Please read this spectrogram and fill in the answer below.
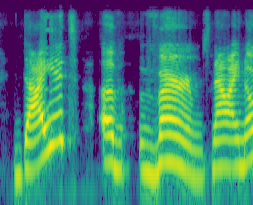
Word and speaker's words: Worms: funny name diet of verms now i know right here it says worms but in german these w's are kind of pronounced like v's so diet of verms diet also back then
